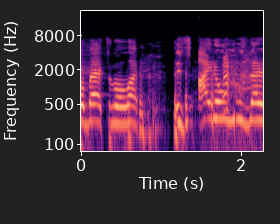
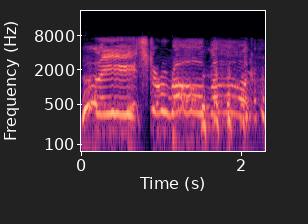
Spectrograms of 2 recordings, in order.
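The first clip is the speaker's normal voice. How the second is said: high, loud shouted call; 7 semitones higher than usual. Retelling standing up in a theater, imitating own scream. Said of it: "screamed at the top of my voice".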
